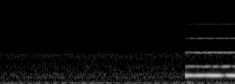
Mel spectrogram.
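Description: Near silence (faint room tone) in the gap between pieces, then about 1.8 s in an electronic organ starts a single steady held note.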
